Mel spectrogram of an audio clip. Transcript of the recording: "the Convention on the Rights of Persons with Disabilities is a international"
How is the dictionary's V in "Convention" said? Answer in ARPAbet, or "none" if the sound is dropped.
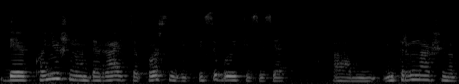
none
